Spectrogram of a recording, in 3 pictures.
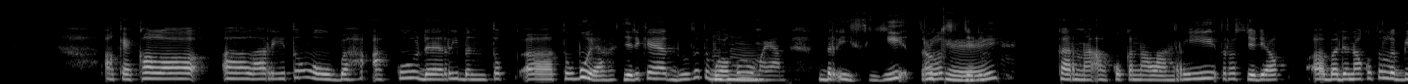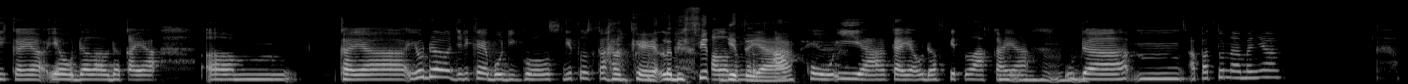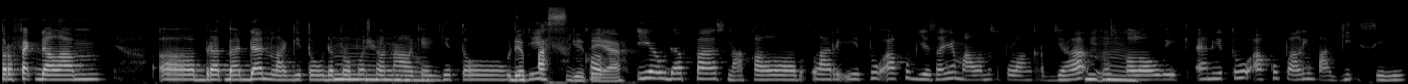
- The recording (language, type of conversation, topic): Indonesian, podcast, Bagaimana hobimu memengaruhi kehidupan sehari-harimu?
- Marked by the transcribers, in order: tapping; background speech; in English: "body goals"; chuckle; other background noise; in English: "weekend"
